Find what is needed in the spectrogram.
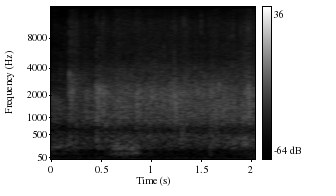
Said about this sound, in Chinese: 好，来给各位一个掌声哦。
